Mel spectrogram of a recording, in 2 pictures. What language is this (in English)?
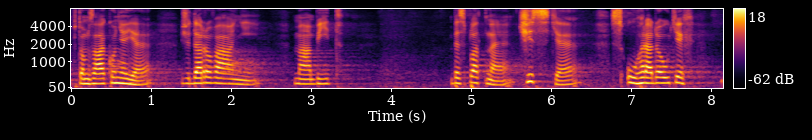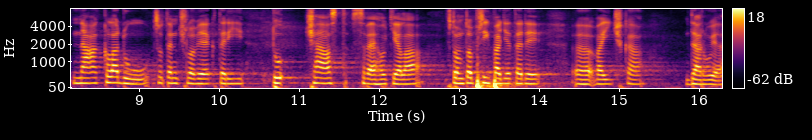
Czech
